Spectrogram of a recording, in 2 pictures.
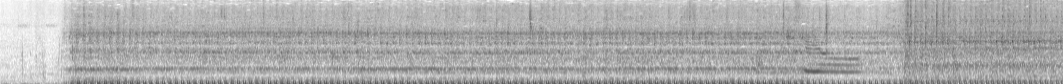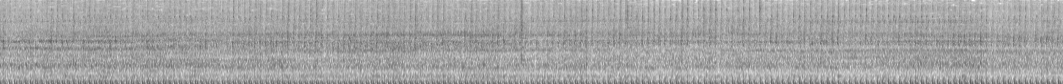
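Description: Engine of an Asia (AMC) walk-behind rotary tiller running steadily under load as its tines churn through soil, starting about a second in. The sound shifts in tone around nine seconds in.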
